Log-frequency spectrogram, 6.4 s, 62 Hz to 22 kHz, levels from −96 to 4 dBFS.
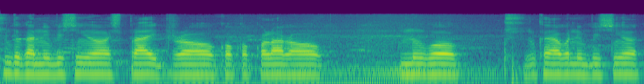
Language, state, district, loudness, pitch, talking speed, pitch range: Kokborok, Tripura, West Tripura, -15 LUFS, 130 Hz, 100 wpm, 125-135 Hz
